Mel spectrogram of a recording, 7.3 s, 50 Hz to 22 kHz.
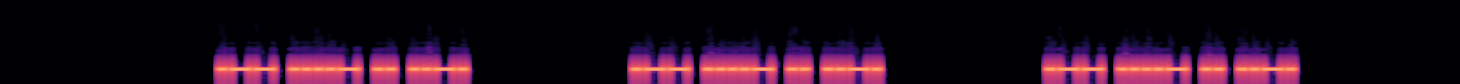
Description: Morse code, heard as a keyed tone, about 40 wpm, 700 Hz. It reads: W4IF W4IF W4IF
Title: Call Signs Repeated 2x - 40wpm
